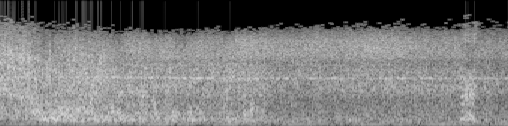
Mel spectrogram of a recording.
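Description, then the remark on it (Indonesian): A loud, sustained rumble of thunder rolls on for several seconds, dense, with a brief sharper crack near the end, as the weather looks about to rain. “Kenapa tiba-tiba ada suara petir?”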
